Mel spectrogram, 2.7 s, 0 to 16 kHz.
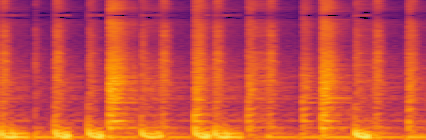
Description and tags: Drumloop - Funky Drummer with swing
90 BPM. The classic "funky drummer" beat, originally made by Clyde Stubblefield for James Brown, but "swinged".
Exported from Hammerhead Rhythm Station (freeware)
Edited with FruityLoops Studio
(All of this years ago)
90, beat, breakbeat, hiphop, swing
